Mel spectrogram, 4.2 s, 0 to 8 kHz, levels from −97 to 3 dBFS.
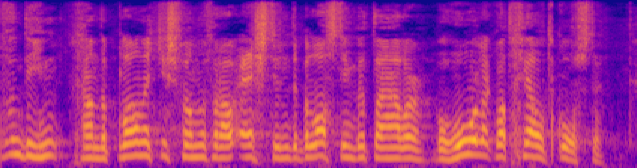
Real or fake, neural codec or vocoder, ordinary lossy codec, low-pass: fake; codec, 16 kHz, 16 kbps, FreqCodec, smaller model; none; none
